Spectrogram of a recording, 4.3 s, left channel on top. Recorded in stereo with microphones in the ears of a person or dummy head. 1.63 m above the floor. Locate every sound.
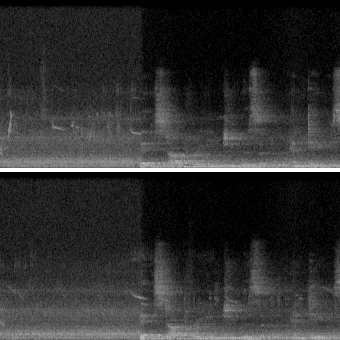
1.8 s a woman speaking: 40° right (ahead or behind), 0.8 m; by 4.3 s 60° left (ahead or behind), 0.8 m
